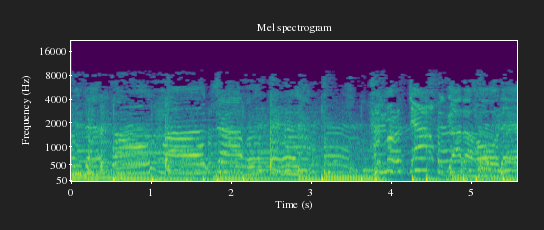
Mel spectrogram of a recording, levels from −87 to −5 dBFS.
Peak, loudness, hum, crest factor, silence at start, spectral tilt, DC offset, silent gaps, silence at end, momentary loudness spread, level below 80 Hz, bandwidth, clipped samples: -4 dBFS; -19 LUFS; none; 14 dB; 0 s; -6.5 dB/octave; 0.4%; none; 0 s; 2 LU; -24 dBFS; 9 kHz; under 0.1%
